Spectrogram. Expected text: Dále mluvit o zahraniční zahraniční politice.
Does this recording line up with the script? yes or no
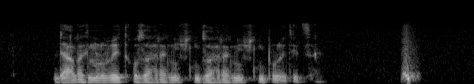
yes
